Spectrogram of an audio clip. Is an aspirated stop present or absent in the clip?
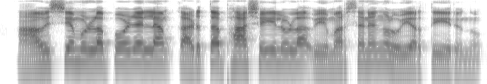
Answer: absent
